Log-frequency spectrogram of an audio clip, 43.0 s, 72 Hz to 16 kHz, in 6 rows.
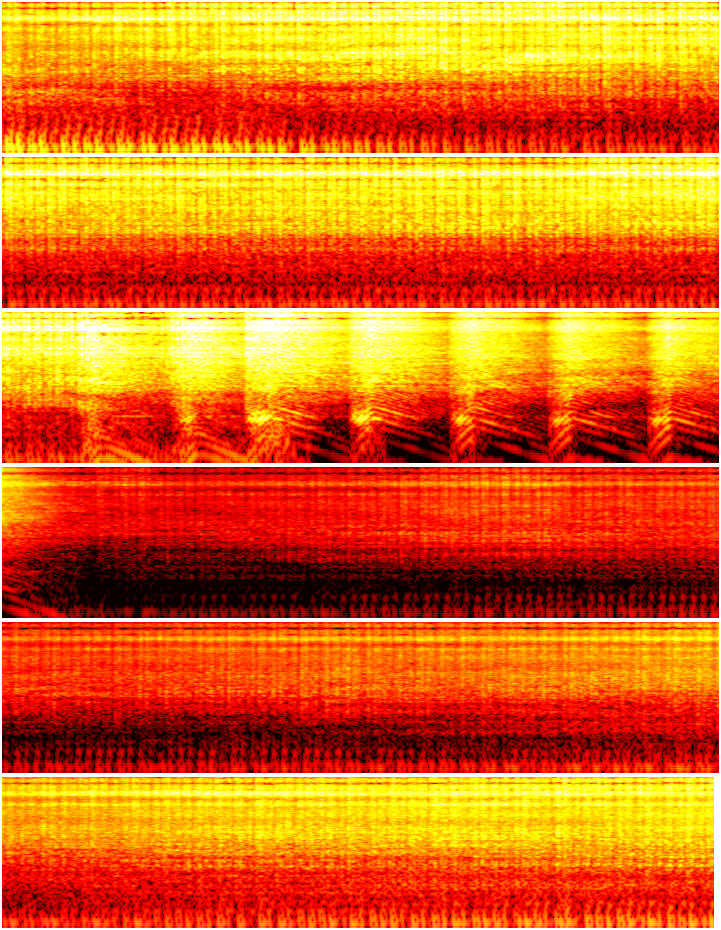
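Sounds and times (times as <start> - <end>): motorcycle engine idling and revving: 0.0 - 42.9.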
